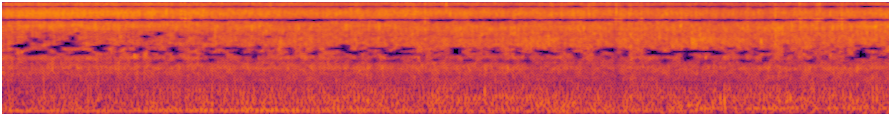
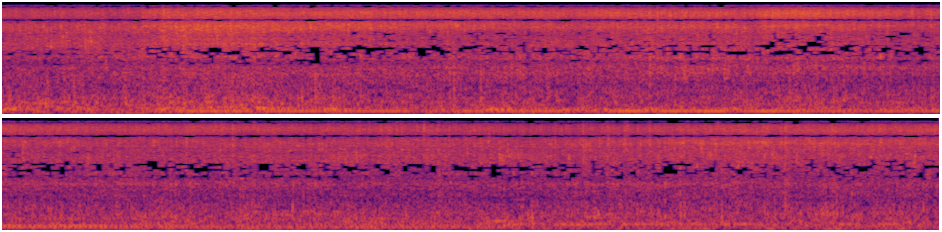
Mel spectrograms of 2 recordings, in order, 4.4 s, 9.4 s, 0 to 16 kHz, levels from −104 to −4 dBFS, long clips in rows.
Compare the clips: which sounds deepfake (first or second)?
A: first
